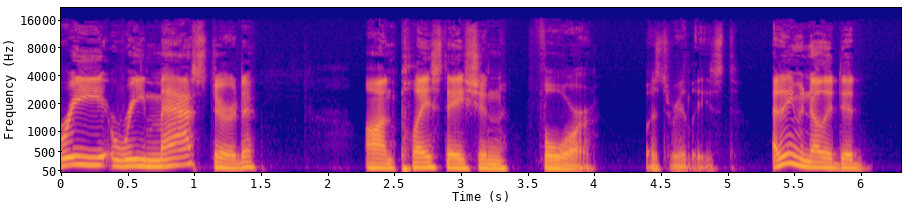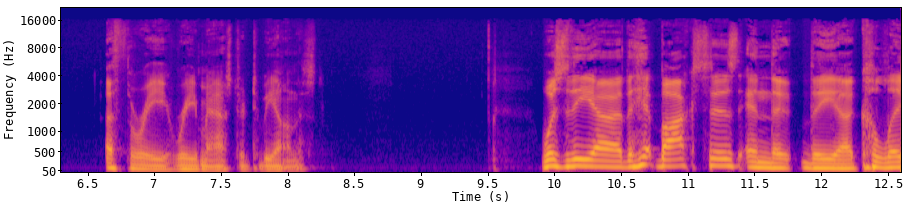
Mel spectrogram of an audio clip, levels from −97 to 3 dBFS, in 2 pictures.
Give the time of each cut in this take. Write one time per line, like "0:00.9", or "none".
none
